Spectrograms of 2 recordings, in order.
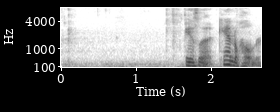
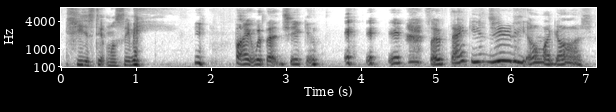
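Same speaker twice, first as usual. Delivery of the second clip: higher and louder, laughing and near tears; laughing thanks; 6 semitones higher, 5 dB louder than usual. Real, not acted. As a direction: thank her through laughter. Thanking Judy, laughing and moved.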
